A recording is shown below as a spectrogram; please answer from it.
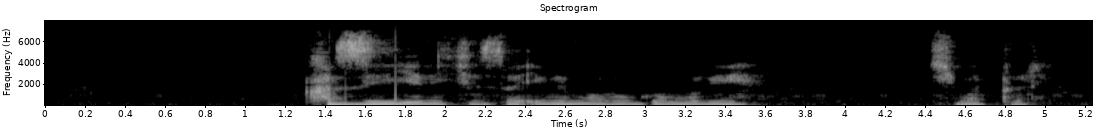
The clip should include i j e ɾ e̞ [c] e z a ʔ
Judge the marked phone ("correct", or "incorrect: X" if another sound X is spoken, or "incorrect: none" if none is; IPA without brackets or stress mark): correct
